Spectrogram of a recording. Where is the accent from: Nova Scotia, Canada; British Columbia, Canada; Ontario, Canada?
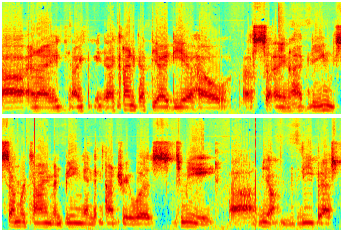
Ontario, Canada; Toronto; also born or lived in Ottawa / Cobden; I was born in Ottawa, and yes. We grew up in Toronto, though.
